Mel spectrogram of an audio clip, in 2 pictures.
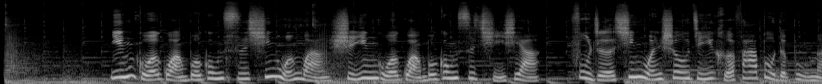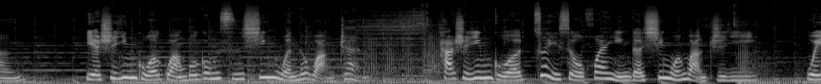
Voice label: Chinese Mandarin Corporate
